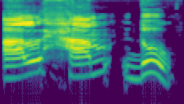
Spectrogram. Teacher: হাটা উচ্চারণের সময় মুখ দিয়ে হালকা বাতাস বের করব।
